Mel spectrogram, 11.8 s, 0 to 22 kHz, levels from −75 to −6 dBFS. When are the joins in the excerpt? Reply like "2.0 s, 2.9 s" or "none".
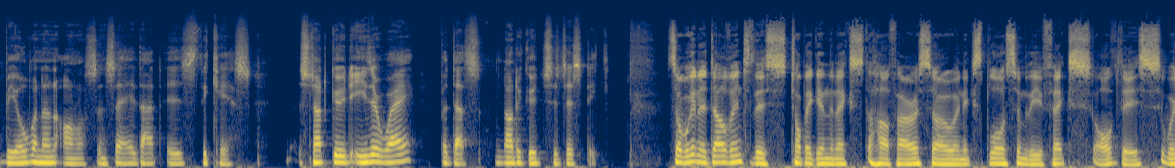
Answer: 1.4 s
